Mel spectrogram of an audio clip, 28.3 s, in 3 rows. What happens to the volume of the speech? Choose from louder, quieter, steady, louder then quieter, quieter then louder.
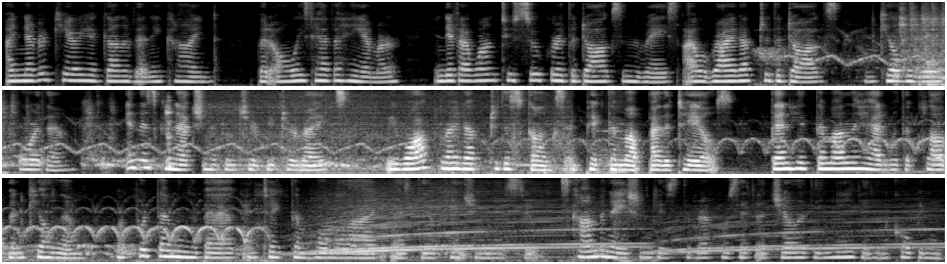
louder then quieter.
